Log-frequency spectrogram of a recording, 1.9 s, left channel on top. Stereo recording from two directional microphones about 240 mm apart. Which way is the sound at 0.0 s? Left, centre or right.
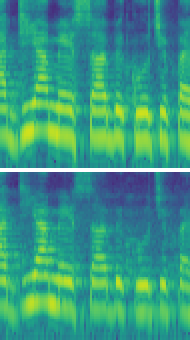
Left.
